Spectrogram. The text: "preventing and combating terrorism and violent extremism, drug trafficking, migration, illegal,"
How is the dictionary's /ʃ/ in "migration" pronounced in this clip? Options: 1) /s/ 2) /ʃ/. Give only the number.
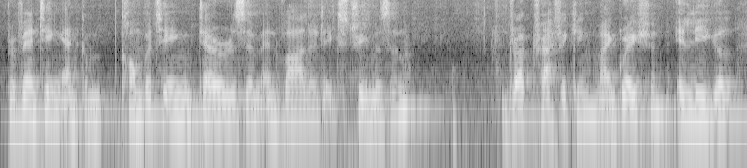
2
